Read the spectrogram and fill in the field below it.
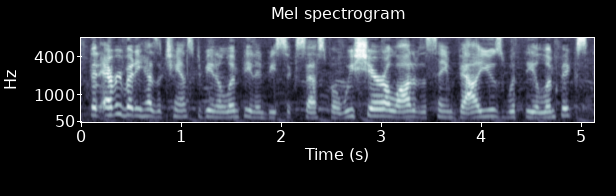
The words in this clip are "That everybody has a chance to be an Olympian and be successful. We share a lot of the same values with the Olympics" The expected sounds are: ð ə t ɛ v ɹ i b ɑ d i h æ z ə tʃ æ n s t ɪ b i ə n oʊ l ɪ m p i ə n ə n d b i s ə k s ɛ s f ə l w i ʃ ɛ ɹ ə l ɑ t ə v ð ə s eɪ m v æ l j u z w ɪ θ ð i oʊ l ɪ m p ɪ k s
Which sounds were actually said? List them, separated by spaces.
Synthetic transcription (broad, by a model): ð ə t ɛ v ɹ i b ɑ d i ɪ z ə tʃ æ n s t ɪ b i ə n oʊ l ɪ m p i ə n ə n b i s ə k s ɛ s f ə l w i ʃ ɛ ɹ ə l ɑ t ə v ð ə s eɪ m v æ l j u z w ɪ ð i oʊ l ɪ m p ɪ k s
